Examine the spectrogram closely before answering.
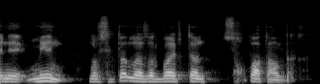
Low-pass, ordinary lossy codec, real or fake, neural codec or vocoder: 9.9 kHz; none; fake; codec, 32 kHz, 1.9 kbps, SNAC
